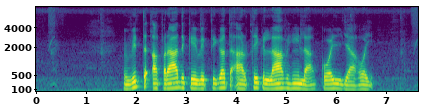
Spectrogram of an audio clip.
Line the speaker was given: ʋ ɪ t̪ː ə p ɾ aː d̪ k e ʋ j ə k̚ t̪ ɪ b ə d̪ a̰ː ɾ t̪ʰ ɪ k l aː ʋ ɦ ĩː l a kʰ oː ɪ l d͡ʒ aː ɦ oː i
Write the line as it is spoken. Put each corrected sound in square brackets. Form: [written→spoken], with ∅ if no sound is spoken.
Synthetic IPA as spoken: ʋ ɪ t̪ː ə p ɾ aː d̪ k e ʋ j ə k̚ t̪ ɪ [b→ɡ] ə [d̪→t̪] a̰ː ɾ t̪ʰ ɪ k l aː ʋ ɦ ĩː l a [kʰ→k] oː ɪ l d͡ʒ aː ɦ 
